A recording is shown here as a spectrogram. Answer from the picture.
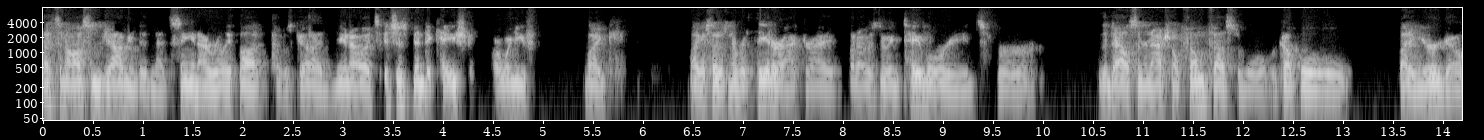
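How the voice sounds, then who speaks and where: A man speaks with a Texan accent at a fairly low pitch. His intonation stays monotone and flat. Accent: Texan drawl. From Texas. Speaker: army veteran and actor. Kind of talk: podcast interview.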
